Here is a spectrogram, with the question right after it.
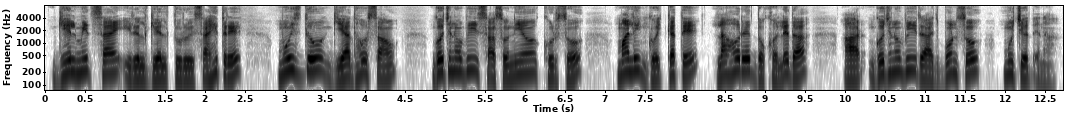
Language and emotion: Santali, neutral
